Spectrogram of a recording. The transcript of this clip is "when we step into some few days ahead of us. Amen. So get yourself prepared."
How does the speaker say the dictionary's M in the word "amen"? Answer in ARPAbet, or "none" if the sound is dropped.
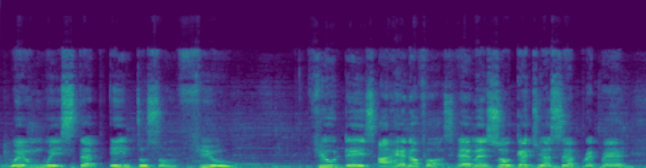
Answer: M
